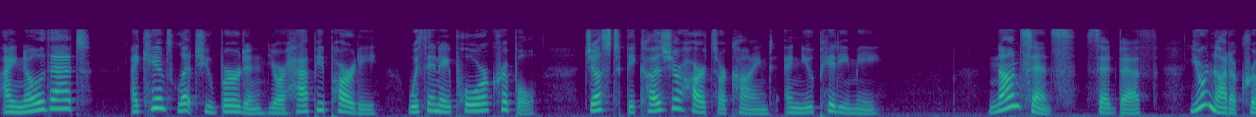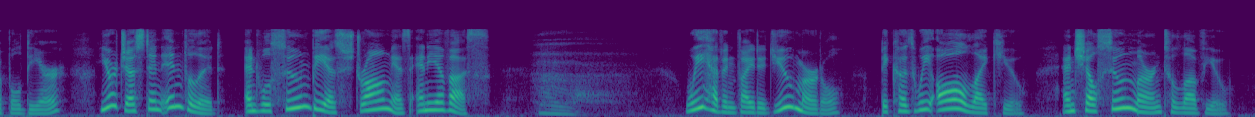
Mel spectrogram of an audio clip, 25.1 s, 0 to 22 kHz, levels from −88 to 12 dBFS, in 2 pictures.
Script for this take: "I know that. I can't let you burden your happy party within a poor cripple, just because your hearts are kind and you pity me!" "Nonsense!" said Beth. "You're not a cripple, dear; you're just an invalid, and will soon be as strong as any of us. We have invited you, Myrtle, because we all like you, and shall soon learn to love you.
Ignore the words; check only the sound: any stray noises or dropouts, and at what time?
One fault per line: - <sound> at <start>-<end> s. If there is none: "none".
- sigh at 17.9-19.0 s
